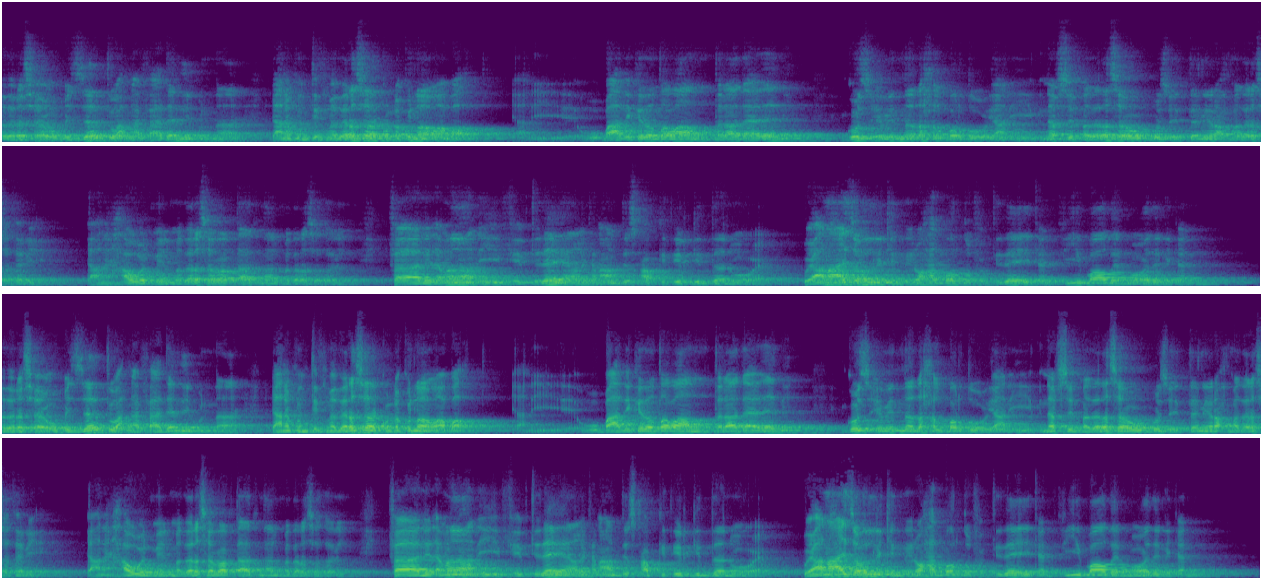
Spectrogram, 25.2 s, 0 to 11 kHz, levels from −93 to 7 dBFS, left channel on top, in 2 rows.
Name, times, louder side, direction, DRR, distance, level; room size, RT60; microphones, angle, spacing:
voice 1, 0.0-2.4 2.7-4.7 5.2-7.9 8.4-13.0 13.5-16.1 16.5-20.2 20.6-24.6, right 2 dB, 30° right, 5 dB, 0.6 m, -24 dB
11.5 x 5.2 x 5.1 m, 2.1 s
head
